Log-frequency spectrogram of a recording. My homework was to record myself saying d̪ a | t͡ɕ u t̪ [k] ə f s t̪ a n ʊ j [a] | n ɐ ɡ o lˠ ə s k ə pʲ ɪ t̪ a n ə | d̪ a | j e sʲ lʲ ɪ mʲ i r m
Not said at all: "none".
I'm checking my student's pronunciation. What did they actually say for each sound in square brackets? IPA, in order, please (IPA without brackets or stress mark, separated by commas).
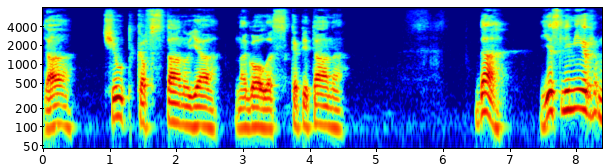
k, a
